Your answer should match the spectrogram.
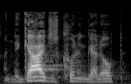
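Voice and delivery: ordinary delivery

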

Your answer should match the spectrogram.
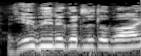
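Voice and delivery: very loud, booming Santa voice. Retold or imitated. Dad as Santa questioning his son, booming. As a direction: bellow it like a pantomime Santa. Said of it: "and I said to Joe".

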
